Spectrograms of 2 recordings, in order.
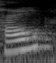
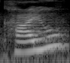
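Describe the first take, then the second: First: The word ends with a plain 'o' sound. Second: The word ends with a 'yo' sound. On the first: This is the Kannauji dialect form. "खायो की जगह खाओ" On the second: This is the Braj dialect form. "खायो की जगह खाओ"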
